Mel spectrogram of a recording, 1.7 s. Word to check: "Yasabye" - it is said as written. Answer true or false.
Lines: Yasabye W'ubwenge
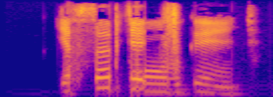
true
